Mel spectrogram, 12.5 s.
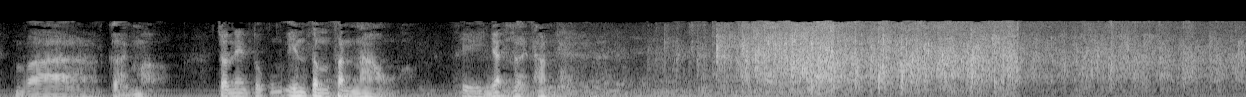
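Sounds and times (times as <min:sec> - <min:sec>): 
speech: 0:00.2 - 0:05.9
laughter: 0:05.4 - 0:08.1
audience applause: 0:06.4 - 0:12.4.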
